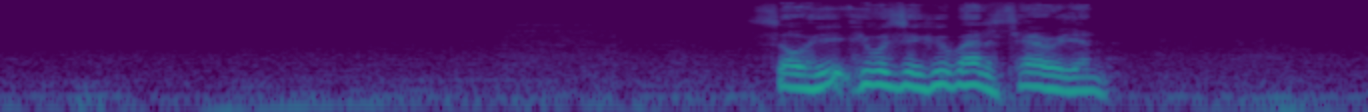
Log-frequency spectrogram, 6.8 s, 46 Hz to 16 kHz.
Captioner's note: pauses for 3 seconds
